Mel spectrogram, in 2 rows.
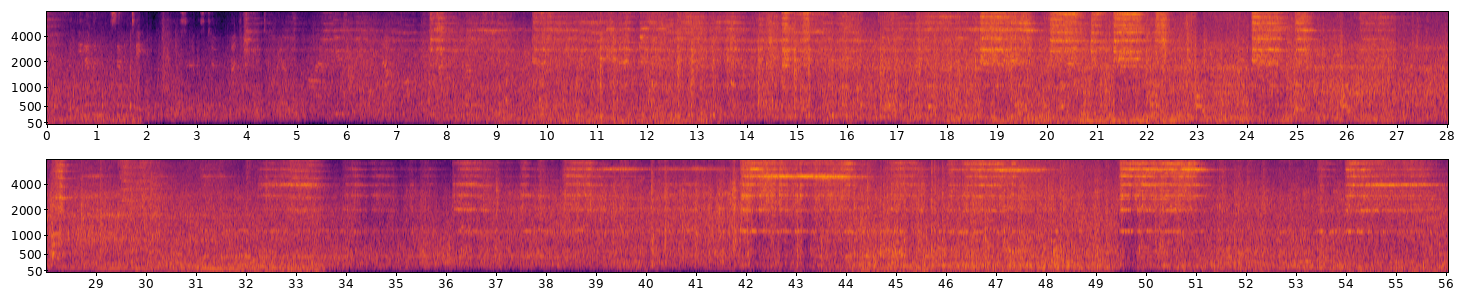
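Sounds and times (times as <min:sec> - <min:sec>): train wheels squealing: 0:05.4 - 0:16.4, 0:17.0 - 0:22.5, 0:24.1 - 0:25.5, 0:28.1 - 0:30.1, 0:31.0 - 0:35.0, 0:36.2 - 0:48.1, 0:49.5 - 0:51.4, 0:53.5 - 0:56.0.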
